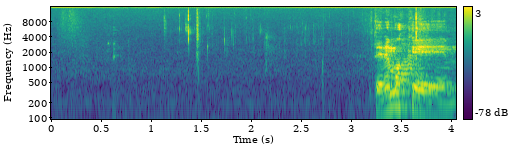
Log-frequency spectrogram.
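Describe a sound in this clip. Hot water pours from a thermos into a small cup.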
